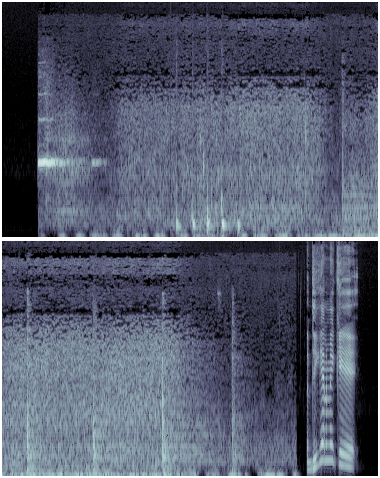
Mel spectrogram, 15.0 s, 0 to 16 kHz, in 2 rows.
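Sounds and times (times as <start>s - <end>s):
brief tone: 0.7s - 2.2s
dense steady underwater rumble and hiss: 1.8s - 13.4s
sharp underwater knocks recorded near missing submarine: 3.4s - 5.0s, 6.7s - 9.9s, 10.6s - 11.4s, 12.0s - 12.5s
speech: 13.8s - 14.6s.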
